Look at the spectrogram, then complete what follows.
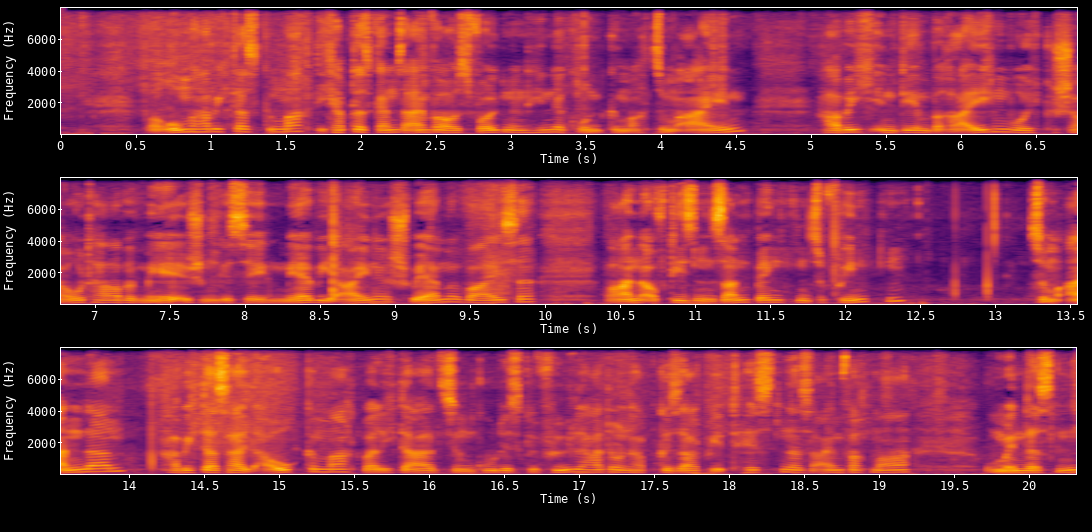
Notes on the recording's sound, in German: nehme ich euch wieder live mit nach Cremona an den Oberlauf des Grande Fiume Po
